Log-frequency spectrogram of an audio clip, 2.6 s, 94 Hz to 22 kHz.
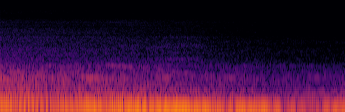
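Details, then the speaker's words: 2003 Mazda MPV after a throttle body repair for rough idle (earlier fuel trims showed it running lean): the deep engine rumble swells smoothly on a throttle blip and settles back without stumbling or stalling, so throttle response is now normal. "the car is running smooth now it can hit the throttle and the vehicle will not turned off"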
